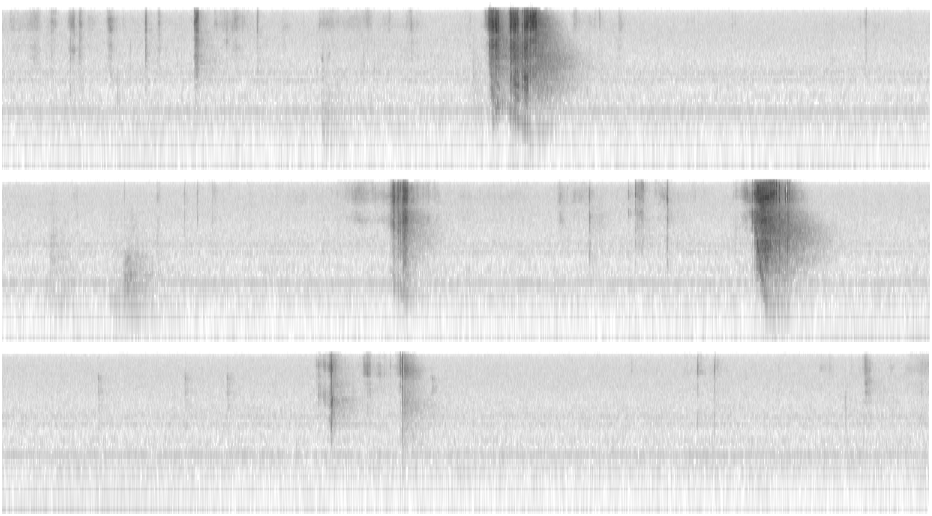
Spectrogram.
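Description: Green painter's masking tape being pulled off the roll and torn, in short rips: two longer ones about five and seventeen seconds in, and several shorter tears and clicks between, over a faint steady hum.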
